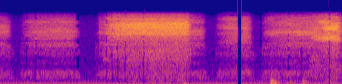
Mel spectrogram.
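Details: Long, breathy rasping hisses from wild barn owls at the nest. A quiet hiss is followed by a loud sustained one lasting over a second, then more rising hisses and a faint thump.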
